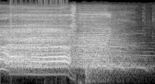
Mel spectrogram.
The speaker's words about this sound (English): Now give a quick courtesy yell on the count of three. Ready? One, three.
